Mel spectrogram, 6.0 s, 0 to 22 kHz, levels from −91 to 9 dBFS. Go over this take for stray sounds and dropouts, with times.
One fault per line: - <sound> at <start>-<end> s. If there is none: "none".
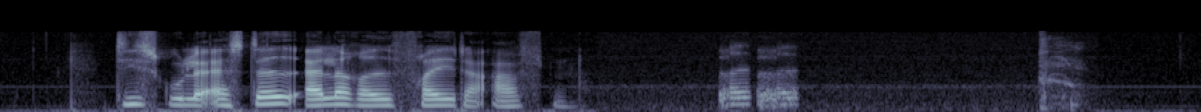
- laugh at 3.6-4.0 s
- sneeze at 5.2-5.5 s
